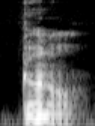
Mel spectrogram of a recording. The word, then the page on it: gunwale: American English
